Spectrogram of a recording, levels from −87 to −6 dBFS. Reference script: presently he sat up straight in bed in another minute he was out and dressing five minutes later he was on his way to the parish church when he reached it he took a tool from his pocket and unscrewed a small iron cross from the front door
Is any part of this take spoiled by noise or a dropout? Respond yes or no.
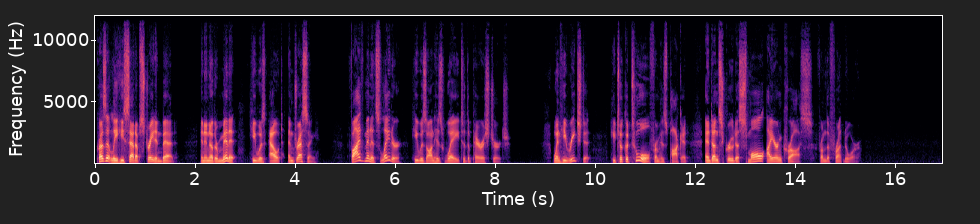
no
